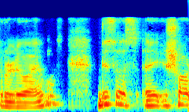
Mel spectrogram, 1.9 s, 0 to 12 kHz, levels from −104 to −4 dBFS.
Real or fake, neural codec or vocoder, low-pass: real; none; 7.2 kHz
